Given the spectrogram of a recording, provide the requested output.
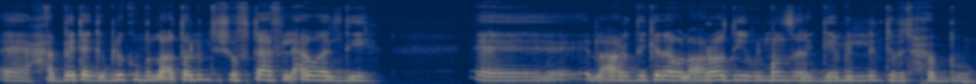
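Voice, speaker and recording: At a very fast pace, a woman speaks with fairly even intonation. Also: medium pitch for a woman. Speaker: lifestyle vlogger, housewife. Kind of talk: vlog narration. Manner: warm, chatty.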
